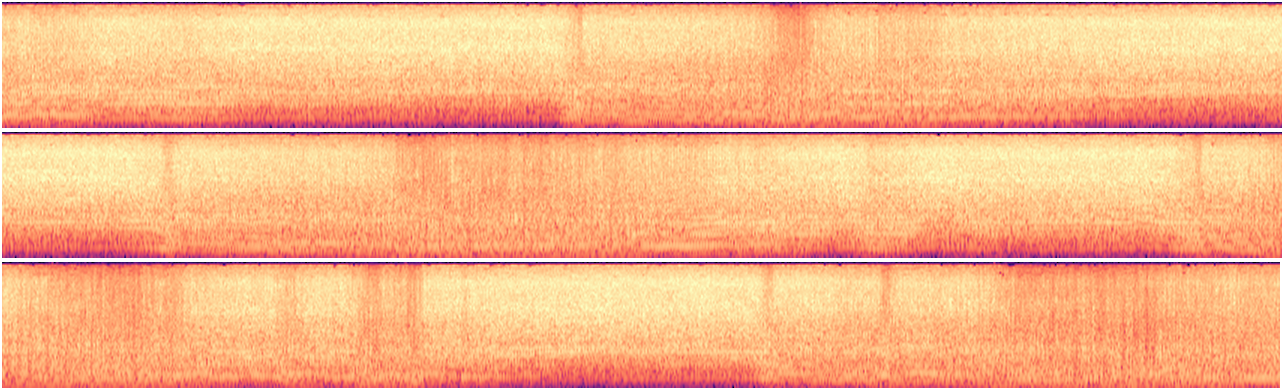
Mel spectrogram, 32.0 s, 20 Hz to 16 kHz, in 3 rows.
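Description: RaceSaver 305 sprint car's V8 engine racing at full throttle, heard from on board: the revs climb down each straight and drop as the driver lifts for each turn, several times over, with heavy wind rush over the microphone.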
